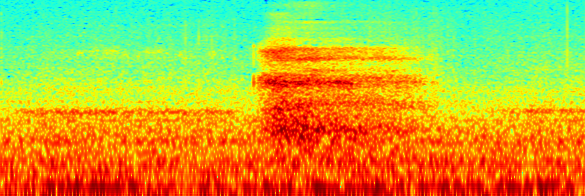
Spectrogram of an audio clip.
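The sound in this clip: A single nasal sniff as someone noses a glass of whisky: a breathy hiss of about a second, moderately loud over a steady low background hum.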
